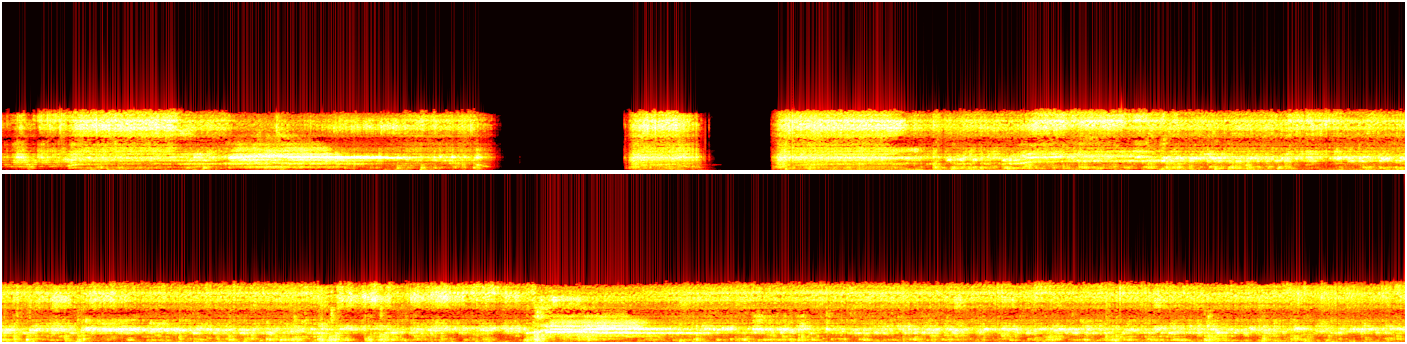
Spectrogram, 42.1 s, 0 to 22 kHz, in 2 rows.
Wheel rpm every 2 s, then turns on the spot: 80, 110, 110, 90, 20, 30, 100, 120, 160, 160, 160, 160, 160, 160, 160, 160, 160, 160, 160, 160, 160.
none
